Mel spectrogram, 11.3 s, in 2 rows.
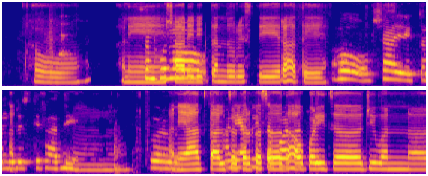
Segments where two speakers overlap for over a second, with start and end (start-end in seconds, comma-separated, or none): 7.9-9.6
